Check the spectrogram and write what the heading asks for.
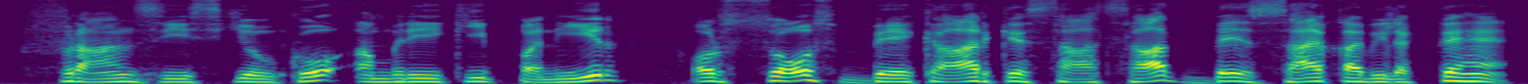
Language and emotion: Urdu, disgusted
